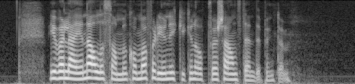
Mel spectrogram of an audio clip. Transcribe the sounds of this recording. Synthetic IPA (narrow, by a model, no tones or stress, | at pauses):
ʋiːʋɑːɭæɪənəɑlːəsɑmːənkʰɔmːəfɔɖiːhʉnɪkːəkʉnəɔpføːʂæɪɑnst̪ɛnd̪ɪpʰʉŋkt̪ʉ̰m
